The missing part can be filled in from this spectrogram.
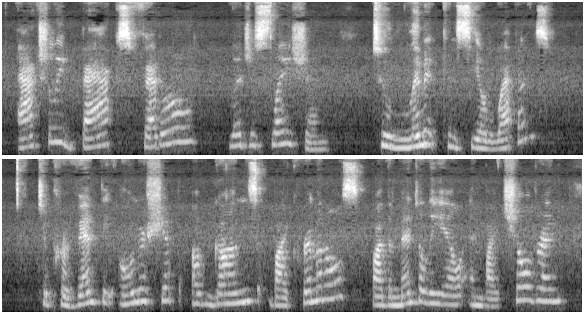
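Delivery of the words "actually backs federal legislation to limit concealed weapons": slow, deliberate delivery. Speaker stressing the NRA's position, slowing down so listeners hear it: speaking slowly. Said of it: "I'm saying this slowly so you hear it".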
